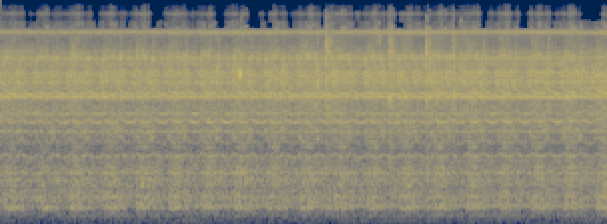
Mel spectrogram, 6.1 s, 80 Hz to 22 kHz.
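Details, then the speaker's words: A6 airless paint sprayer priming with water in prime mode: steady pump chatter about three beats a second with a rattly buzz, normal hopper vibration with water that stops once paint is in. "so okay so that vibration you hear that ch ch Chong is generally the hopper vibration with water in it it won't do it with there's paint in there"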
